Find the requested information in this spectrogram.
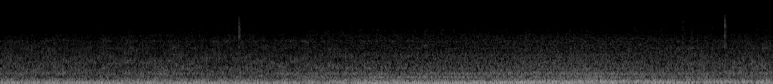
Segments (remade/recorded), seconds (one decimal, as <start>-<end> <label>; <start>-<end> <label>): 0.0-3.5 remade; 3.5-7.0 recorded; 7.0-7.7 remade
